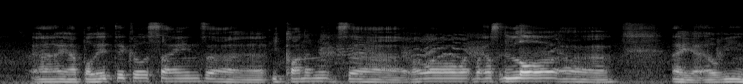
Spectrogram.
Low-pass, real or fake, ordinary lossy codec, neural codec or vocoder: 7.2 kHz; real; none; none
